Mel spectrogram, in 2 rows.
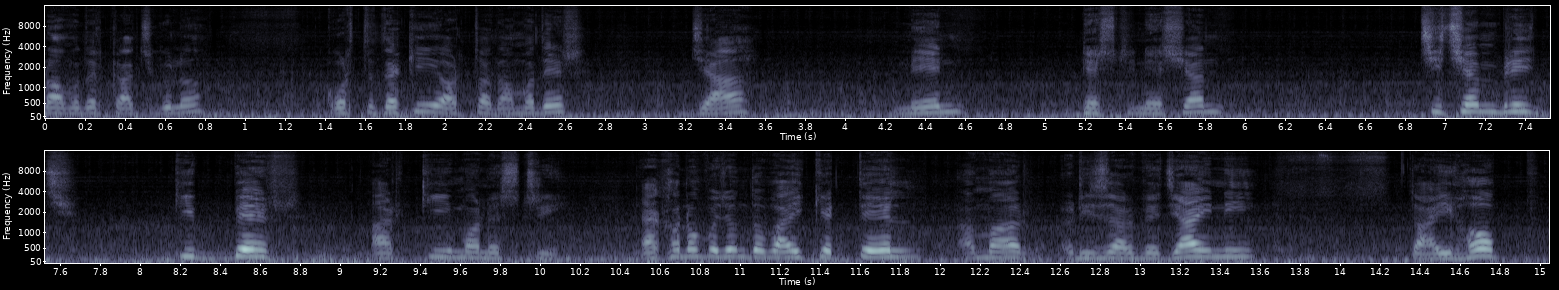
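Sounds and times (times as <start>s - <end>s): man talking: 0.0s - 0.8s, 1.4s - 3.6s, 4.2s - 6.0s, 6.9s - 13.6s, 14.3s - 15.0s
motorcycle engine running: 0.0s - 15.0s.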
